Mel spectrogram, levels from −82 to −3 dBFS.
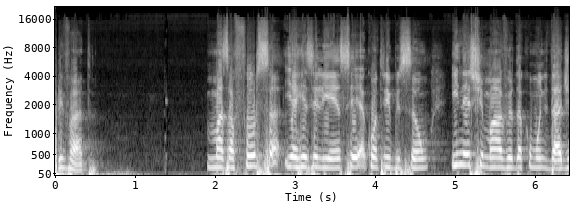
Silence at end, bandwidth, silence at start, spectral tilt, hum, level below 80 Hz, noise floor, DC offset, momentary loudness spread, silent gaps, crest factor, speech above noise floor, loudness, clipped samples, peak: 0 s; 18 kHz; 0 s; -4 dB/octave; none; -18 dBFS; -43 dBFS; under 0.1%; 7 LU; none; 8 dB; 35 dB; -8 LUFS; 0.9%; 0 dBFS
